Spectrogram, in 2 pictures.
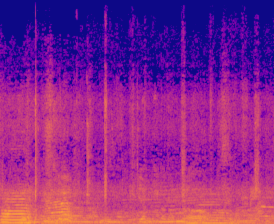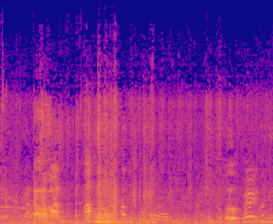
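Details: A jumbo bull at an Indonesian livestock market gives low, harmonic moos early on, among a busy crowd of talking voices and market bustle.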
